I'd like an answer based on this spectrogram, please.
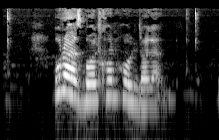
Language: Persian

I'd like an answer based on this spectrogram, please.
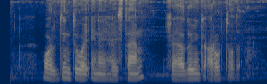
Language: Somali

